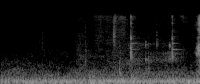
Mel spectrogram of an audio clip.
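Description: A couple of faint clinks in the second half, a painting brush knocking against a porcelain paint dish as it is set down, over a low steady room hum.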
